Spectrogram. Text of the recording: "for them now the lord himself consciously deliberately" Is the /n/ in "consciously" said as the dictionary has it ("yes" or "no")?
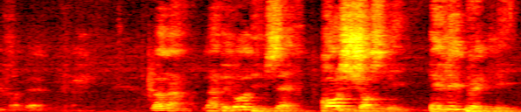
no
